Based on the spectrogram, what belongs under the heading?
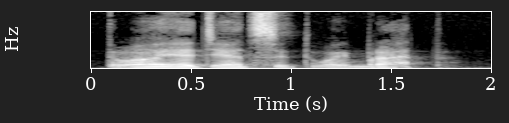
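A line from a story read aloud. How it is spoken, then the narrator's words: Hoarse rasp. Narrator (Russian): прохрипела мать Гандринг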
